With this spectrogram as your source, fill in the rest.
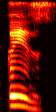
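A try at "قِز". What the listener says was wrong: हाँ, और जा में बहुत सीटी आ रही है, ये सीटी नहीं आनी चाहिए, जबान बाहर निकालें। क़िज़,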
